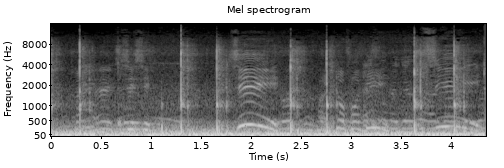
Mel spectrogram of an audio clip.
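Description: Wooden beach-racket paddles hitting the ball back and forth in a rally: a string of sharp knocks, several in quick succession, roughly every half second to second.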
